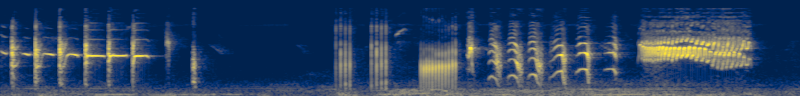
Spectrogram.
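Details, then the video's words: Asian pied starling (jalak kebo), a cage bird in a training recording: a rapid series of sharp clicks, a rasping buzz, quick rising chirps repeated several times, then a loud harsh wheezing phrase. "Masteran Burung Jalak Kebo Gacor"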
